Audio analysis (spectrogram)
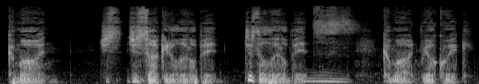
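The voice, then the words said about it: Imitates Batman's voice. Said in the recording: “my impression ... This is my impression real quick of Batman trying to get some”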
